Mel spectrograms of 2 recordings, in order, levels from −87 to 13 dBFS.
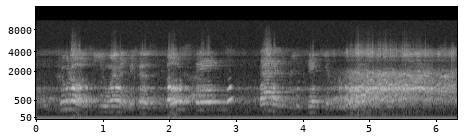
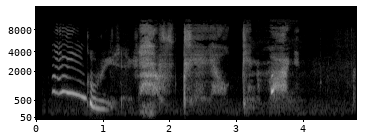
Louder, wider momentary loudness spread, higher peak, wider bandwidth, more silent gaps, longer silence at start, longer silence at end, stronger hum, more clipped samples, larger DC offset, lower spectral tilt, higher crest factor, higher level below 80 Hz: first, -21 LUFS vs -33 LUFS; about the same, 12 LU vs 14 LU; first, -4 dBFS vs -12 dBFS; about the same, 11 kHz vs 11.5 kHz; neither; second, 0 s vs 0.25 s; about the same, 0 s vs 0.05 s; neither; neither; first, 0.6% vs under 0.1%; about the same, -1 dB/octave vs -1 dB/octave; about the same, 18 dB vs 22 dB; first, -62 dBFS vs -88 dBFS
